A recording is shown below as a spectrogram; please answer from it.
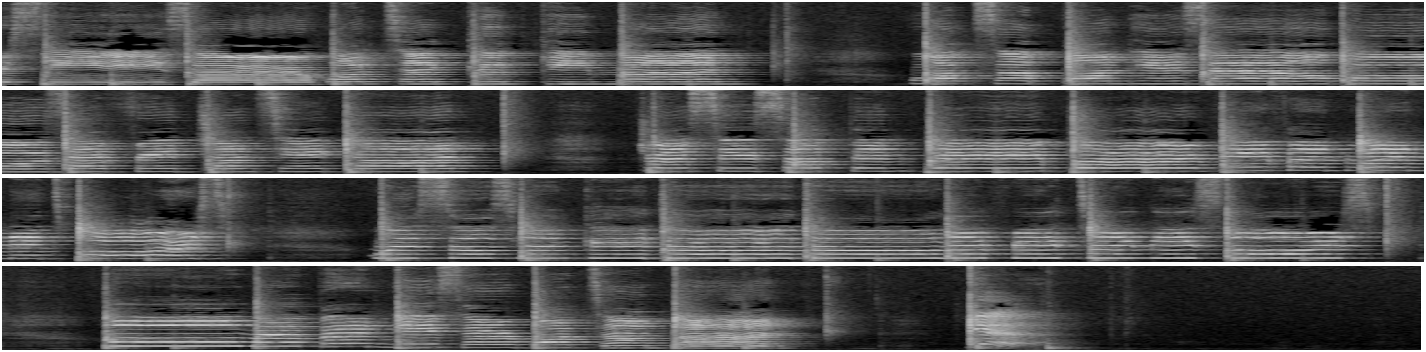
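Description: A woman singing a children's counting rhyme unaccompanied in five quick phrases with short breaths between, keeping time with sharp taps of a wooden drumstick on a carpeted floor. It ends with a single sharp click.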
